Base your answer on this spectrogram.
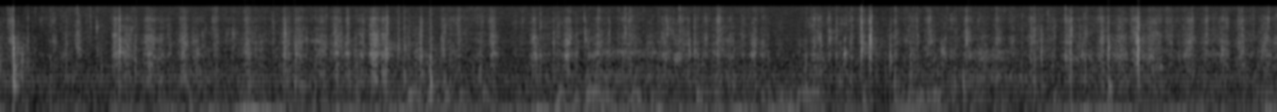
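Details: Mindy, a pet Shetland Sheepdog (Sheltie), eating food indoors: irregular crunching and clicking bites scattered through the recording, with soft chewing noise in between.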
